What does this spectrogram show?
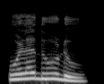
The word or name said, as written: ಒಳತೋಟಿ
